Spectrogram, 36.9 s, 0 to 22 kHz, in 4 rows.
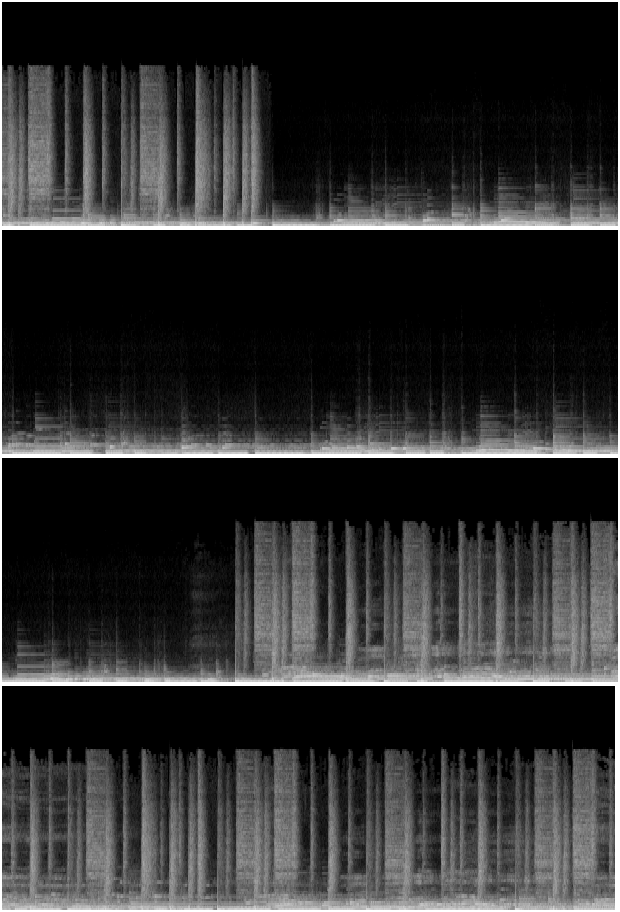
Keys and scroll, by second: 0.0-2.5 typing, 7.9 alt+z, 8.9 shift+a, 10.4 Tab, 10.9 m, 12.9 g, 17.2 e, 18.8 e, 20.7-21.9 typing.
